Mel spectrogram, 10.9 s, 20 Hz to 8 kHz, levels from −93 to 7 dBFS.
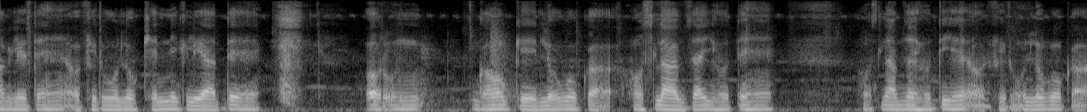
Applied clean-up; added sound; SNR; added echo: none; none; none; none.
